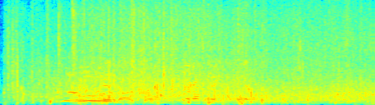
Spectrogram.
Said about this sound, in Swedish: orkar du plaska en liten stund till?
